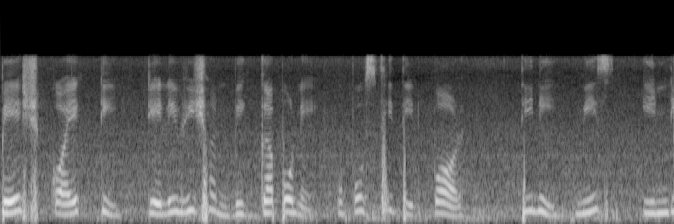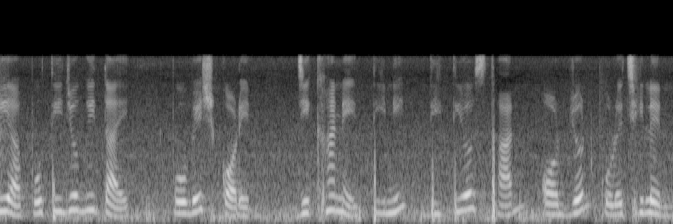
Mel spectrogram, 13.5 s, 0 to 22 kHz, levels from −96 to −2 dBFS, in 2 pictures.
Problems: constant background noise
